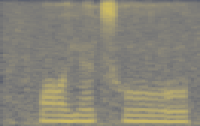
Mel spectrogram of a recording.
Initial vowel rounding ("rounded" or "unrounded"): rounded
